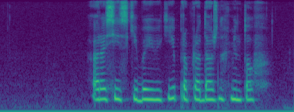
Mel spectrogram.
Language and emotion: Russian, neutral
